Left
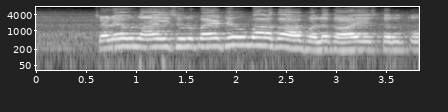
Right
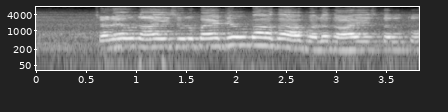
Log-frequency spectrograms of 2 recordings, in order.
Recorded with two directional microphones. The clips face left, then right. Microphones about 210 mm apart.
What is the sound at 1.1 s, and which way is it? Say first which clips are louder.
Speech: left 1 dB; 5° left (ahead or behind).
